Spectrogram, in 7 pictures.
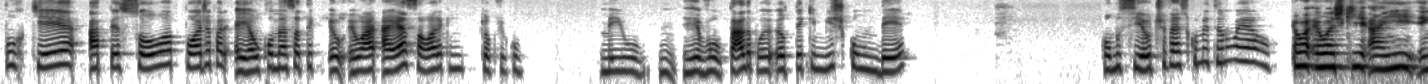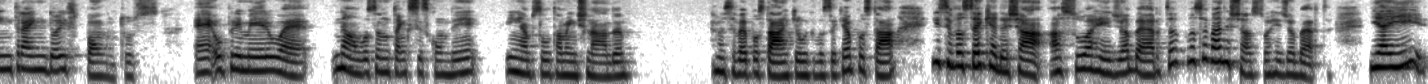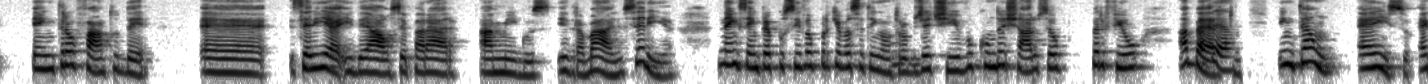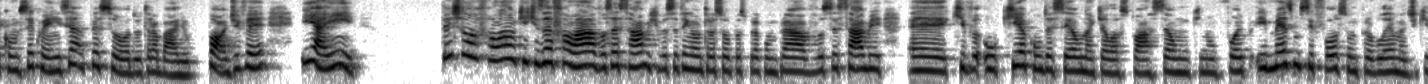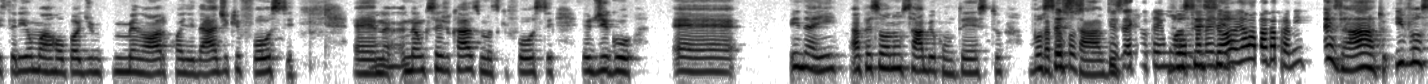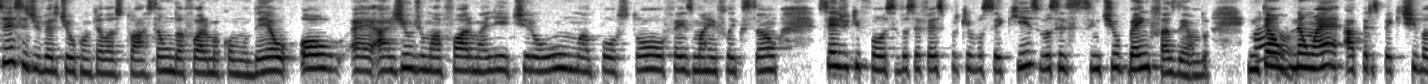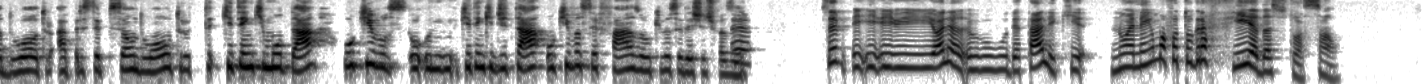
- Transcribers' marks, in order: other background noise; static; throat clearing; tapping; mechanical hum
- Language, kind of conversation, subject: Portuguese, advice, Como posso mostrar meu eu verdadeiro online sem me expor demais?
